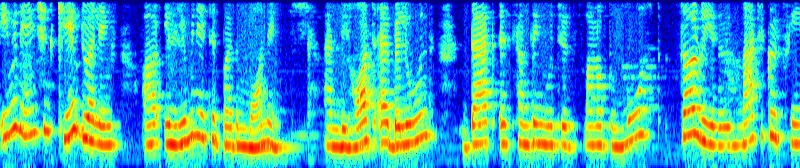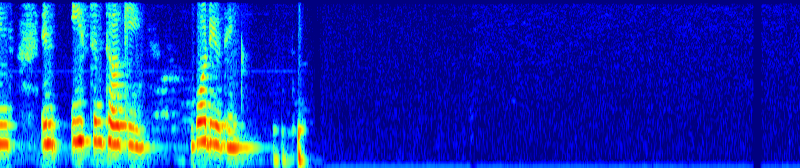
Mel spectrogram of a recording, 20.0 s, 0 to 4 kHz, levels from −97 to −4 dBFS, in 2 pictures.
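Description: It's a speech recording over a narrowband call line, with nothing above 4 kHz, which fits G.711 A-law. There's short concealed packet loss at 2.0, 6.38 (after "hot air balloons that"), 9.97 (before "in eastern") and 12.43 s (before "do you think"): about 30 ms dropped each time and patched over, leaving a quick smear or wobble. Then two bursts of packet loss at 8.92 and 19.42 s lose about 60 and 90 ms, heard as a fading buzz or hiss before the audio picks up further along.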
